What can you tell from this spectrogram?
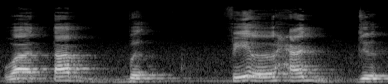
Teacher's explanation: Sedangkan yang ketiga adalah qalqalah akbar, yakni huruf qalqalah yang berada di akhir ayat dan dia berharakat tasydid atau anaknya itu sabdu. Maka cara membacanya dengan cara ditekan lalu dipantulkan. Contohnya watab fil hajj.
